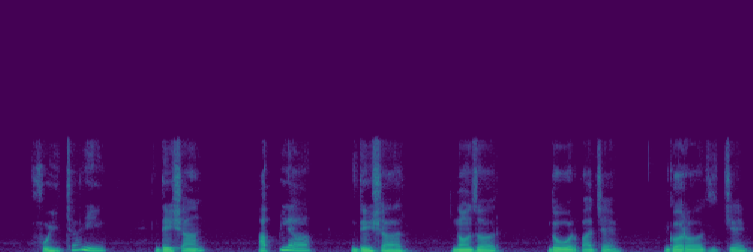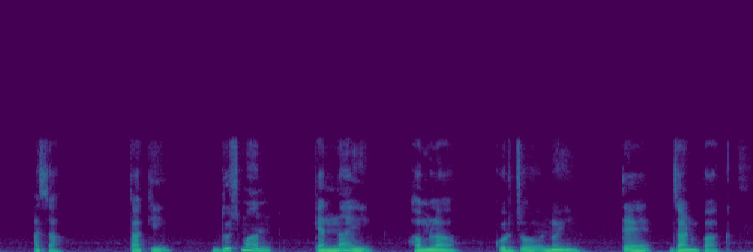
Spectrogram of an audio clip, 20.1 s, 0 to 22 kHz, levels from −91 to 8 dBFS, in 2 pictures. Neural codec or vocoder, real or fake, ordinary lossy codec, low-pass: vocoder, 22.05 kHz, 80 mel bands, Vocos; fake; Opus, 64 kbps; 9.9 kHz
